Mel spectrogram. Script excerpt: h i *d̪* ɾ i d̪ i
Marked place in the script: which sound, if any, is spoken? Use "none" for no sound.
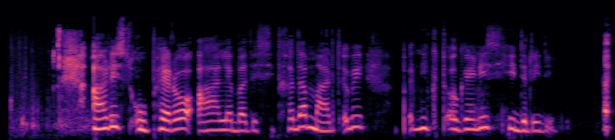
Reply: d̪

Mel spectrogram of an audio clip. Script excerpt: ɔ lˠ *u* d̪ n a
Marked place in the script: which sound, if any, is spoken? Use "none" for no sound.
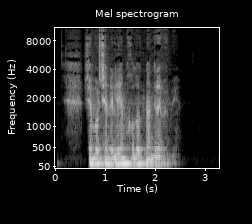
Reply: ɔ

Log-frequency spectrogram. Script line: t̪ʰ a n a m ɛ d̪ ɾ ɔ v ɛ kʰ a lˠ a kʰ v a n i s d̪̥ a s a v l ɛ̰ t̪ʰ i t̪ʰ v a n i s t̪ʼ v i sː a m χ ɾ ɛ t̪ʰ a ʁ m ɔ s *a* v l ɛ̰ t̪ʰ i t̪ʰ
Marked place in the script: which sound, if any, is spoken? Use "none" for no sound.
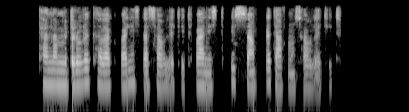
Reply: a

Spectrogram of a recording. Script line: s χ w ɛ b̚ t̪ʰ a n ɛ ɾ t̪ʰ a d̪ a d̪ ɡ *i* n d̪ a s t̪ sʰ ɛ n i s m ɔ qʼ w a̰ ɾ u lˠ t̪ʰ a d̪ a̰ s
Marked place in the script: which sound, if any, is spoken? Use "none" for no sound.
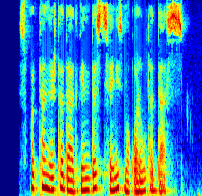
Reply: ɛ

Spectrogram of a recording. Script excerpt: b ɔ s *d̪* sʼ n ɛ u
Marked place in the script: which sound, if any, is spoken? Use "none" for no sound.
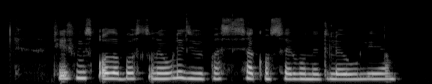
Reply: t̪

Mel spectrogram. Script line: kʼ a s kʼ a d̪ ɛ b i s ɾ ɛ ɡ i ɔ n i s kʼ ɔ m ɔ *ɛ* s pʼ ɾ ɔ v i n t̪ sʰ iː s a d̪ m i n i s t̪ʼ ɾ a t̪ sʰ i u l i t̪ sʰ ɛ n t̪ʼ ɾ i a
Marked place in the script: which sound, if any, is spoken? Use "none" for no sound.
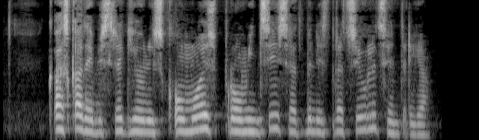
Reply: ɛ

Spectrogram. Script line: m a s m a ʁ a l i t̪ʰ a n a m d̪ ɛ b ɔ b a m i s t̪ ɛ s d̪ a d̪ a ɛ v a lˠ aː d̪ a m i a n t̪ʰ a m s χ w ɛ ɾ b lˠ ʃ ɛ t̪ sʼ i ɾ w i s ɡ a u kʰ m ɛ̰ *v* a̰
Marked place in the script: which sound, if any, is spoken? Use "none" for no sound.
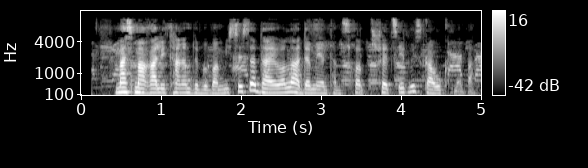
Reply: b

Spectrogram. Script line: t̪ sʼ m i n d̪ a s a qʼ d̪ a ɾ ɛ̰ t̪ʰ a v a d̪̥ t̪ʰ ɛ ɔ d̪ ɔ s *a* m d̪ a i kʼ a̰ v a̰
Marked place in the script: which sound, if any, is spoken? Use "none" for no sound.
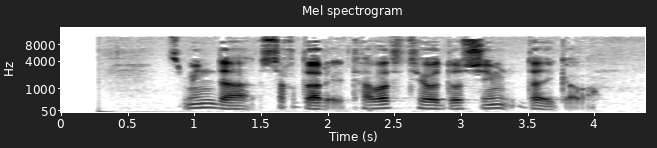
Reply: i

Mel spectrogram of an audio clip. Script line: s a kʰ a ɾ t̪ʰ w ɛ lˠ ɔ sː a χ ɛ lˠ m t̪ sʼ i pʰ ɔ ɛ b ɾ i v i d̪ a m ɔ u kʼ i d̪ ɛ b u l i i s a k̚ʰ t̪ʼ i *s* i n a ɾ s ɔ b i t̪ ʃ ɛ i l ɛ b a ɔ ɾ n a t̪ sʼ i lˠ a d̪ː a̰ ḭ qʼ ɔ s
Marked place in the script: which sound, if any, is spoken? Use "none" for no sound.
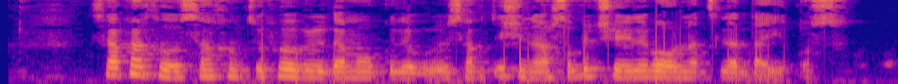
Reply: ʃ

